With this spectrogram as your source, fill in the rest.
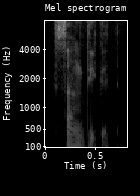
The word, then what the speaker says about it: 쌍디귿: You know how the number in Spanish, uno, dos, tres, tres, yes, that t. And tú, yes, y tú, tú. Okay.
